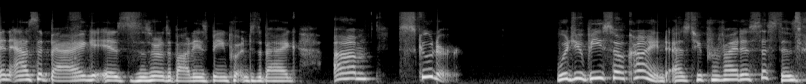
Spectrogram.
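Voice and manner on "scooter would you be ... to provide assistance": dripping with sarcasm. Voicing a character politely asking Scooter for help: super sarcastic. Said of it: "Super sarcastically".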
